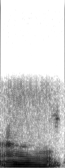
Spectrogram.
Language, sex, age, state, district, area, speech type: Hindi, male, 60+, Uttar Pradesh, Chandauli, rural, conversation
